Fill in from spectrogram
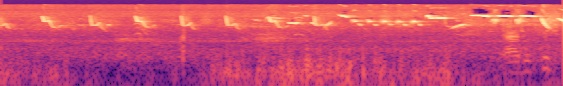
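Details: In spring at the Zouweboezem, Netherlands, where wrens sing everywhere in the scrub, a Eurasian Wren sings a rapid run of high, sharp notes about three per second, then a fast trilling flourish, with a man speaking quietly underneath.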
